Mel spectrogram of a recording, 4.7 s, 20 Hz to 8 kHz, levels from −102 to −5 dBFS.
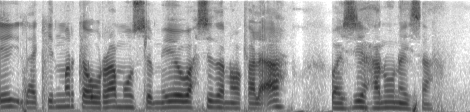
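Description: From 0.22 to 0.48 s the sender's voice detector likely toggled transmission on and off more than once. This sound chopped by the voice detector swaps about 100 ms of speech for comfort noise, so the passage turns choppy and the background flickers between real and synthetic.

At 0.80 s the detector likely mistook a quiet moment for background and stopped sending. In this sound dropped by the voice detector, 20 ms of speech gives way to a brief patch of steady noise.

From 1.44 to 1.65 s, just before "wax sidan oo kale", the sound is again chopped by the voice detector, likely for the same reason. About 48 ms are filled with synthetic noise, and the speech stutters briefly.

Between 2.92 and 3.32 s, discontinuous transmission likely cut the stream during a pause. Comfort noise in place of the background fills those 0.4 s. The real room noise, sitting about 30 dB below the speech, is replaced by a flat, featureless hiss about 7 dB quieter.

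At 3.30 s, after "sidan oo kale ah", the detector likely noticed the returning speech too late. This onset clipped by the voice detector drops 20 ms, so "way sii" begins abruptly, without its soft start.

At 4.20 s another sound dropped by the voice detector, likely through the same misjudgement, loses about 10 ms to noise. From there, after "kale ah way sii", comfort noise in place of the background, likely from transmission stopping again, runs for about 0.4 s to the end. All of this comes through a G.722 call path that carries nothing above 8 kHz.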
